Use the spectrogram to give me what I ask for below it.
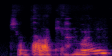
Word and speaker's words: Chantal Akerman: Organizei o catálogo durante uns anos, depois propus uma amra de uma cineasta chamada Chantal Akerman. Chantalerman para alguns que preferem a pronúncia francesa.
